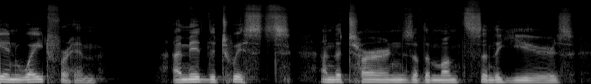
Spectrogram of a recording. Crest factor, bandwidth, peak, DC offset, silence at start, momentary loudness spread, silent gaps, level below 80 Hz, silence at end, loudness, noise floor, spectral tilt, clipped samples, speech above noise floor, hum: 18 dB; 19 kHz; -8 dBFS; under 0.1%; 0 s; 11 LU; none; -62 dBFS; 0.2 s; -27 LUFS; -72 dBFS; -5.5 dB/octave; under 0.1%; 46 dB; none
